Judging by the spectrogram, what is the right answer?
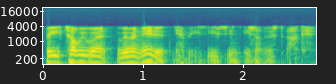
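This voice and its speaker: A middle-aged professional trombonist chats casually on a podcast, trading anecdotes, often restarting sentences and imitating people and rhythms. His mid-range voice is expressive, creaky and husky, and he races along. The audio is thin, like a phone line.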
